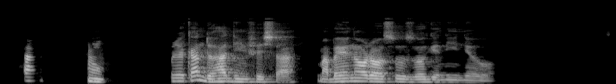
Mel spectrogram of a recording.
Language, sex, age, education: Igbo, male, 15-29, tertiary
